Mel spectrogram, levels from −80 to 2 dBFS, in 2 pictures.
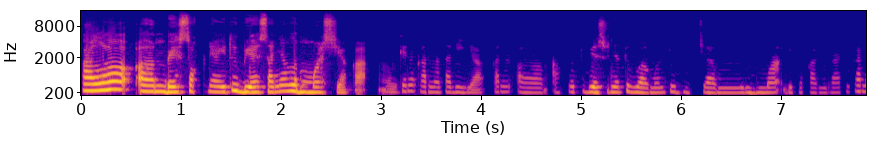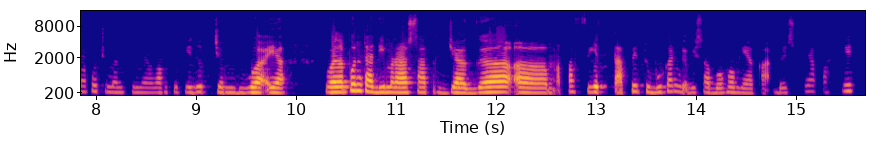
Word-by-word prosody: Kalau, 305 +4 +6
mmm, 250 -2 +2
besoknya 230 +1 0
itu 250 +5 +2
biasanya 225 +2 +1
lemas 220 -5 +1
ya, 110 -1 -11
Kak. - - -12 0.2
Mungkin 255 - -20
karena 225 -3 -19
tadi 220 -1 -19
ya 105 0 -21
kan, 230 0 -24
eee, 205 -3 -22
aku 215 +3 -22
tuh 225 0 -21
biasanya 220 0 -6
bangun 210 -2 -12
tuh 235 - -16
di 205 -2 -25
jam 205 -2 -15
5:00 200 +1 -17
gitu 210 -1 -27
kan, 200 -1 -28
berarti 205 +4 -30
kan 250 - -18
aku 255 +2 -18
cuma 225 -4 -19
punya 210 -1 -22
waktu 215 +1 -19
tidur 220 +2 -11
jam 205 -2 -10
2:00 205 +2 0
ya, 205 -2 0 0.4
walaupun 220 +6 +4
tadi 220 -3 +1
merasa 210 0 0
terjaga, 210 +2 +2
mmm, 195 -2 -1
apa 235 - -9
fit 450 - -1
tapi 250 - -6
tubuh 220 -1 -8
kan 250 - -11
nggak - - -16
bisa 205 +1 -15
bohong 205 +2 -12
ya, 185 -1 -16
Kak. - - -19
Besoknya 200 +5 -25
pasti 245 +5 -16
215 Hz, 195 wpm, -15 LUFS, 205-230 Hz, 0.4 s, Kalau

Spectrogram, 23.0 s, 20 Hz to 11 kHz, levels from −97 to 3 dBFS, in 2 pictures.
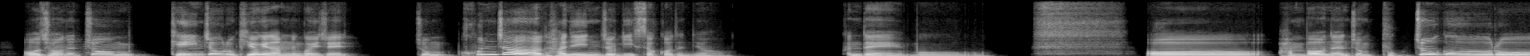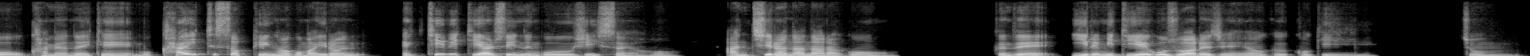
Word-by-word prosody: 어. 175 - +1
저는 220 +7 -1
좀 225 -6 -2 0.3
개인적으로 235 +3 +1
기억에 180 0 +5
남는 140 -1 +1
건 135 -3 0
이제 115 -1 -4 0.4
좀 160 -5 -5
혼자 300 - +5
다닌 150 0 +1
적이 145 -5 -1
있었거든요. 105 -4 -6 0.8
근데 145 -9 -2
뭐 100 -2 -10 1.2
어 125 -4 +3 0.2
한번은 185 -6 +1
좀 130 -4 -6
북쪽으로 190 - +2
가면은 125 +1 -5
이렇게 100 -8 -4
뭐 100 -1 -10
카이트 285 +3 +1
서핑하고 165 - -2
막 105 -3 0
이런 110 -1 -3 0.3
activity 210 - 0
할 190 - +5
수 180 - -3
있는 150 -5 -1
곳이 120 -2 -2
있어요. 100 -2 -8 0.3
안치라나나라고. 110 - -1 0.7
근데 130 -3 -2
이름이 150 +1 +1
디에고수아레즈예요. 125 - +2
이 100 - -5
거기 95 -2 -13 0.6
좀 95 -3 -11
135 Hz, 260 characters per minute, -20 LUFS, 110-180 Hz, 1.2 s, 기억에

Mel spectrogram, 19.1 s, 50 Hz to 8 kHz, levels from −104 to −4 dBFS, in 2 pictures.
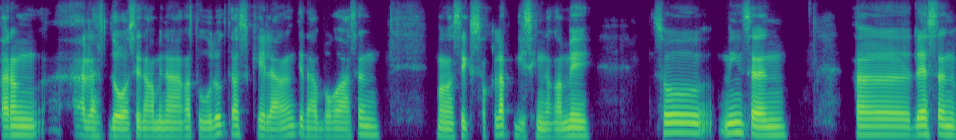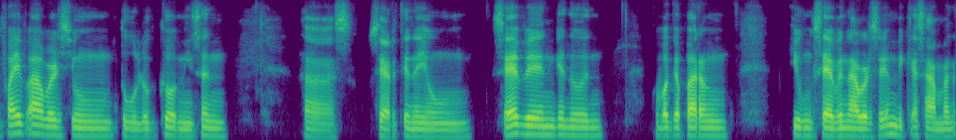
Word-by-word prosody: parang 130 0 +2 0.4
12:00 115 -1 0
na 115 - 0
kami 110 0 -2
nakakatulog 115 +3 -1
tapos 140 -1 -1
kailangan 115 +1 -1
kinabukasan 115 +1 -3 0.6
mga 110 -1 +2
6:00 135 +5 -1
gising 110 -2 -3
na 105 - -5
kami. 115 +2 +1 0.6
So 160 -1 +1 0.2
minsan, 130 -5 +2 0.7
ah, 130 -1 +2
less 135 +1 +4
than 130 -2 +2
5 145 +3 +2
hours 130 -4 +3
'yong 115 -2 -3
tulog 110 -1 -5
ko 125 -3 +1
minsan, 110 +1 -4 0.8
ah, 100 -2 -3 0.4
suwerte 115 - 0
na 110 - 0
'yong 105 +1 -6 0.2
7, 135 -1 +5
ganon. 120 -2 -2 0.5
Kumbaga 120 0 +1
parang 115 -1 +2 0.7
'yong 120 -2 -2
7 115 0 +5
hours 110 -1 +4
na 125 - +1
'yon 140 - -1
may - - -3
kasama 110 -1 0
120 Hz, 120 wpm, -26 LUFS, 110-130 Hz, 0.8 s, 7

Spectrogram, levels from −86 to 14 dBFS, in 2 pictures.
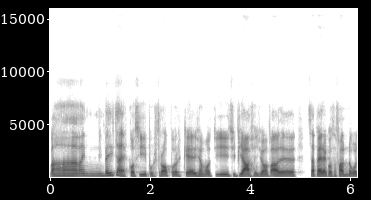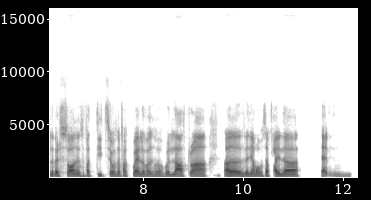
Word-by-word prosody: Ma 175 +2 +1
i - - -2
in 175 -1 -8
verità 210 +2 +2
è 120 - -3
così 130 0 -2
purtroppo, 120 0 -3
perché, 130 +4 0
diciamo, 135 -1 -1
ci 140 +1 -3
ci 150 +1 -9
piace, 135 -3 +4
diciamo, 125 0 -1
fare, 125 0 +2 0.2
sapere 130 0 +4
cosa 135 +1 -3
fanno 130 -1 +1
quelle 130 0 0
persone, 135 +1 +1
cosa 140 +2 -8
fa 135 -1 -4
tizio, 140 -1 -6
cosa 135 0 -4
fa 135 0 -5
quello, 135 0 -1
cosa 135 0 -4
fa 135 -1 -7
quell'altro, 135 0 +1
ah, 140 0 +1 0.3
uhm, 135 0 +4
vediamo 140 +1 -1
cosa 140 0 -2
fa 140 -1 0
il 135 -1 +4 0.4
cioè - - -2
mhmm 140 +1 -19
135 Hz, 175 wpm, -23 LUFS, 130-140 Hz, 0.4 s, piace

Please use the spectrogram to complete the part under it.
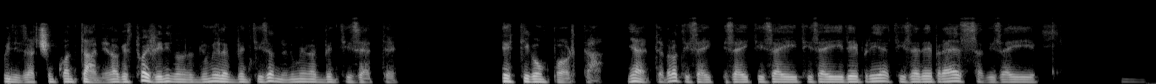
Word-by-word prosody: Quindi 120 -6 -1
tra 110 +1 -2
50 120 +1 0
anni, 100 0 +2
no, 125 +1 +2
che 120 -1 0
tu 145 - +1
hai 170 - +10
finito 120 -1 +1
nel 110 -1 -3
2026, 120 +1 +1
o - - -4
nel 110 -4 -4
2027 110 -4 -5 1.0
che 140 -2 +7
ti 135 +4 0
comporta? 110 -6 -2 0.2
Niente, 130 -8 0
però 165 +4 +3
ti 120 -4 -8
sei 110 -1 -4
ti 110 - -16
sei 115 0 0
ti 115 +2 -4
sei 115 0 +2
ti 120 +1 -7
sei 120 -1 +3
reprie 130 +4 +2
ti 120 +2 -7
sei 125 +1 +1
repressa, 130 0 +1
ti 110 +1 -8
sei, 115 0 -3 0.9
uhm, 115 -2 -31
120 Hz, 175 wpm, -24 LUFS, 110-125 Hz, 1.0 s, hai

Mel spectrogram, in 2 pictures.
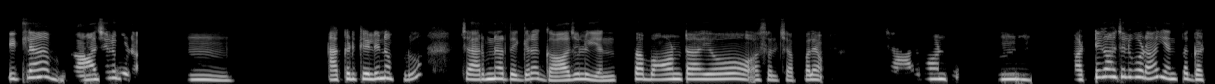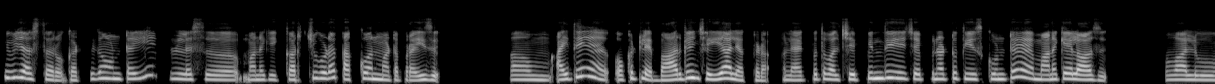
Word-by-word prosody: ఇట్లా 310 +6 0 0.4
గాజులు 230 +9 0
గూడా. 250 - -3 0.6
హ్మ్. 220 -3 0 1.1
అక్కడికెళ్ళినప్పుడు 250 0 +1 0.5
చార్మినార్ 240 +2 +3
దగ్గర 230 +3 -1 0.2
గాజులు 205 +7 +2
ఎంత 190 +6 -7 0.2
బావుంటాయో 240 +1 +2 0.4
అసలు 210 -1 -6
చెప్పలేం. 215 +3 -3 0.7
చాలా 195 +2 -11
బావుంటాయి. 250 -1 -1 0.4
హ్మ్. 240 -1 +2 0.5
మట్టి 225 +8 -2
గాజులు 350 -1 +1
గూడా 280 -5 +2 0.2
ఎంత 250 0 -1
గట్టివి 305 +8 -1
జేస్తారో. 230 -7 0
గట్టిగా 250 +8 -3
ఉంటాయి. 260 +5 0 0.3
ప్లస్ 235 -2 -1 0.5
మనకి 215 +1 -2 0.2
ఖర్చు 215 +6 -2
గూడా 280 +2 +3
తక్కువనమాట 230 -3 +1
ప్రైస్. 200 +2 +1 0.8
ఆహ్, 220 - 0
హ్మ్. 205 -1 0
అయితే 245 +10 +2 0.4
ఒకటిలే 255 +1 +1
బార్గెయిన్ 240 +9 +4
చెయ్యాలి 245 +1 +5
అక్కడ. 190 0 -5 0.3
లేకపోతే 200 +5 -3
వాళ్ళు 220 -2 0
చెప్పింది 280 +6 +4 0.2
చెప్పినట్టు 245 +2 0
తీసుకుంటే 245 +4 +1 0.2
మనకే 235 +3 +3
లాస్. 215 -3 +2 0.7
వాళ్ళు 215 -1 +2
235 Hz, 110 wpm, -20 LUFS, 215-255 Hz, 1.1 s, చెయ్యాలి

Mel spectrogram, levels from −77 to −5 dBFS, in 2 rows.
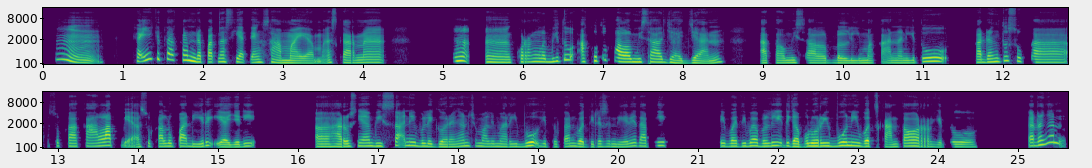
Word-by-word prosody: Mmm, 195 - -1 0.3
kayaknya 385 - +1
kita 380 -1 0
akan 315 -5 +5
dapat 200 0 +1
nasihat 205 -3 0
yang 180 +1 -1
sama 150 -6 +1
ya 140 -1 -1
Mas 165 +2 -5
karena, 165 +2 -1 0.8
heeh, 190 -9 +1
kurang 205 +3 0
lebih 210 +2 +2
tuh 335 - +2
aku 220 +5 0
tuh 325 +6 -11
kalau 215 - +6
misal 200 -1 +2
jajan, 150 0 -1 0.4
atau 150 0 -4
misal 150 -1 -2
beli 145 -1 -2
makanan 145 0 -4
itu, 230 +8 +3 0.3
kadang 195 +4 +2
tuh 280 - -1
suka 175 -6 -2
suka 185 -1 -3
kalap 205 +5 +3
ya 145 - -4
suka 175 +1 -6
lupa 185 0 +1
diri 170 +6 -1
ya 145 - 0
jadi, 165 +7 -1 0.7
eee, 165 0 +2
harusnya 180 +4 +1
bisa 190 +4 -1
nih 220 -1 +1
beli 175 -4 -1
gorengan 160 +5 0
cuma 185 -3 -4
Rp5.000 170 +4 +1
gitu 165 -2 -7
kan 170 +4 -3
buat 160 -2 +1
diri 165 +2 -4
sendiri 165 +2 -3
tapi, 200 +3 -3 0.7
tiba-tiba 185 +3 +2
beli 200 +3 +1
Rp30.000 190 +3 +4
nih 210 -3 +3
buat 180 -1 +4
sekantor 175 +3 0
gitu, 145 +1 -3 0.6
kadang 245 - +3
kan 420 0 +2
180 Hz, 140 wpm, -19 LUFS, 160-200 Hz, 0.8 s, kalau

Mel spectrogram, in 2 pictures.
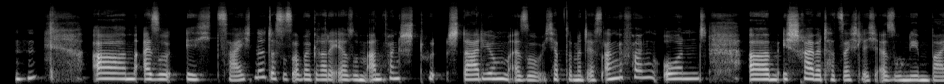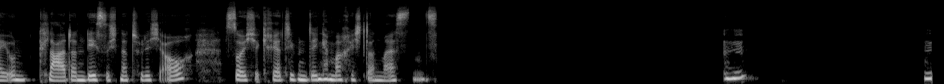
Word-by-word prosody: Mhm. 270 +5 -3 0.6
Ähm, 260 -1 +5
also, 235 -1 +2
ich 225 -1 -2
zeichne, 220 +12 -2
das 265 -4 0
ist 235 - +1
aber 230 0 0
grade 220 -1 -1
eher 220 - -1
so 215 - -2
im 210 -1 +3
Anfangsstu 235 +5 0
Stadium. 255 +2 +3
Also, 200 -4 -2
ich - - -7
habe 230 - -3
damit 205 -2 0
erst 205 +2 -3
angefangen 315 +5 0
und, 260 +1 +1 0.4
ähm, 235 -1 +6
ich 245 -1 +5
schreibe 250 -4 +4
tatsächlich, 215 0 -4
also, 195 0 -2
nebenbei 195 -2 +1
und 205 0 -1
klar, 175 -4 0
dann 195 +1 +1
lese 205 0 +3
ich 195 - -5
natürlich 200 -1 -3
auch, 240 +7 -3 0.3
solche 205 -2 -1
kreativen 205 +1 0
Dinge 225 +4 +3
mache 210 0 +1
ich 205 - -1
dann 190 - -3
meistens. 210 +4 -4 2.9
Mhm. 285 +3 +1 1.7
M 265 - +4
225 Hz, 135 wpm, -22 LUFS, 205-250 Hz, 2.9 s, ähm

